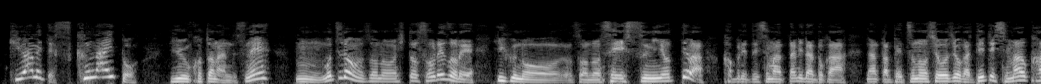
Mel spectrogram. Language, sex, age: Japanese, male, 40-59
